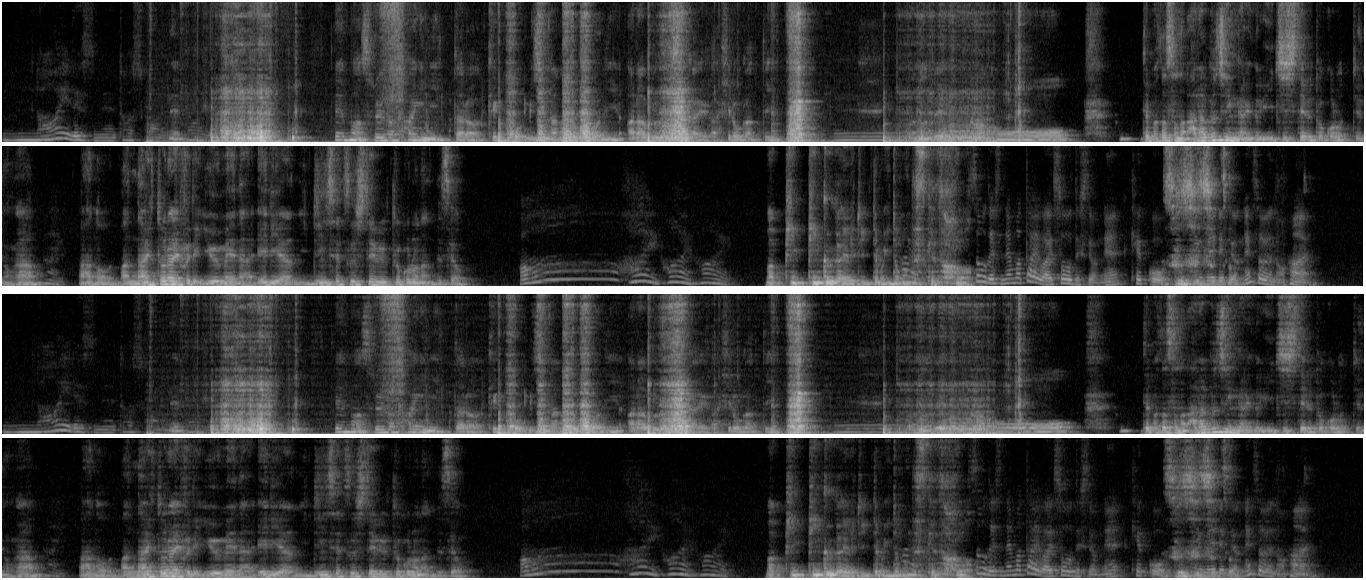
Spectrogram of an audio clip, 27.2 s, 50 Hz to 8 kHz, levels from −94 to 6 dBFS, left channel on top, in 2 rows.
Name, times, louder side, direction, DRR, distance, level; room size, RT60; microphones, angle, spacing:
voice 1, 0.0-2.8 8.3-9.4 14.0-14.2 18.8-20.9 22.6-26.7, left 3 dB, 65° left, 4 dB, 0.7 m, -47 dB
Writing, 1.4-10.4, equal, 5° left, 0.6 m, -28 dB
voice 2, 3.3-8.1 8.7-8.8 9.1-11.1 11.4-14.0 14.4-18.2 21.3-23.3 25.2-25.8, left 2 dB, 45° left, 5 dB, 1.3 m, -34 dB
8.1 x 4.7 x 5.9 m, 0.35 s
head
